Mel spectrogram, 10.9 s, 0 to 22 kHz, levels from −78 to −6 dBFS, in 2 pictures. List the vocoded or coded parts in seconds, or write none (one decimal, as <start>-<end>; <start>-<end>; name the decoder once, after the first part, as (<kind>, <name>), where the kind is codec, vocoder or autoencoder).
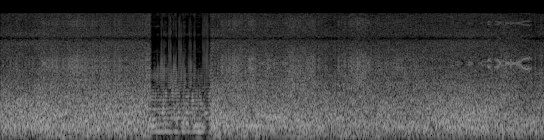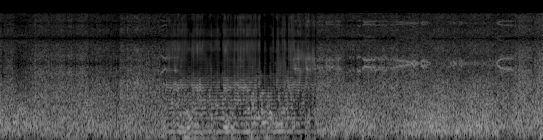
1.5-2.1 (vocoder, BigVGAN v2); 7.1-8.6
